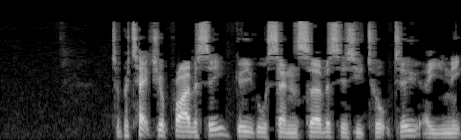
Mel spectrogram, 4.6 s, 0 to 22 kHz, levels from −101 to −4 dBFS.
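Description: Speech with plainly audible AAC compression damage throughout, dull and smeared; a spectrogram shows nothing above 11.4 kHz, likely from AAC-LC encoding at a low bitrate around 32 kbps.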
